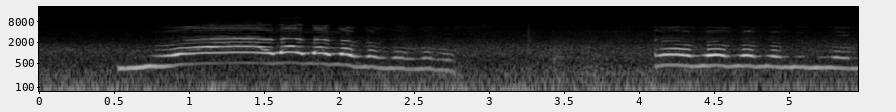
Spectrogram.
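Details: Domestic cat producing a rising-then-falling wavering meow lasting about two seconds, followed after a pause by a second long, slightly quavering meow; background quiet apart from faint low hum.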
